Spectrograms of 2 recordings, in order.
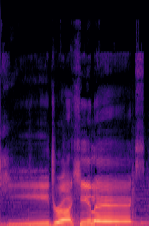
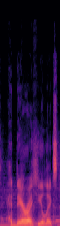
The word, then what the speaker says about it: Hedera helix: Now over here we have our favorite Hydra Helix. And for those that are new to the channel, I mispronounce Hedera helix, which is the correct way to say English ivy.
